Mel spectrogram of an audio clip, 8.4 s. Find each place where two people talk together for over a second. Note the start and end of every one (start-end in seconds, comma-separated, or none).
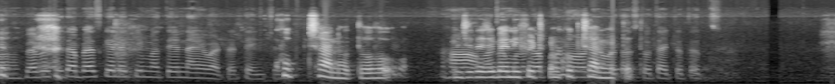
4.5-6.5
